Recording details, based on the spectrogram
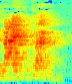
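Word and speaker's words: lichen: जैसे सबसे अच्छा एग्जाम्पल होता है लिटमस, लिटमस, और लिटमस को हम एक्सट्रैक्ट आउट करते हैं लाइकन, लाइकन या लिचन भी बोलते हैं, both the pronunciation are there, लाइकन और लिचन।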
